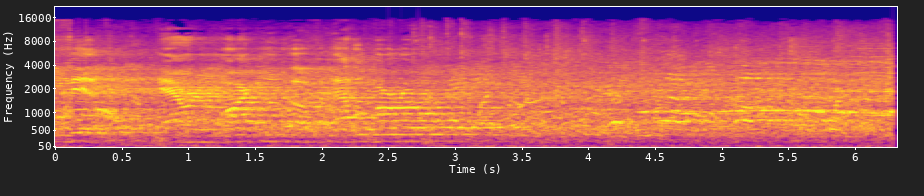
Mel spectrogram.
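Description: Indistinct voices echoing in a large indoor track arena, a steady wash of talk and calling with no words that can be made out.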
